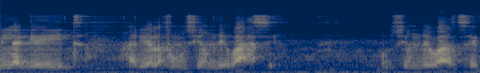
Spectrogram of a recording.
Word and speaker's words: gate: En el TBJ se llama base, en el FET se llama gate, no gay, gate, gate se escribe.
